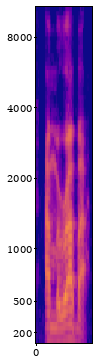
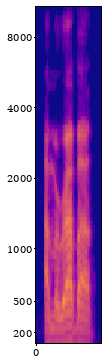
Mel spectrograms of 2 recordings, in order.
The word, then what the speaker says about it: Amrabat: But anyway, guys, if you're listening, the right pronunciation of Amrabat is Amaraba. Amaraba.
